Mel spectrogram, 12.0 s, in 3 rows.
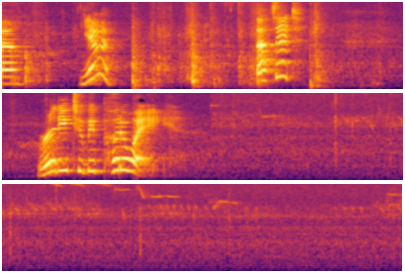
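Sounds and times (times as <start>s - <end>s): high bird chirps: 6.4s - 12.0s.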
